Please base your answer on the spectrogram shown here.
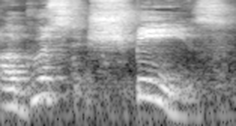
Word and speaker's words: August Spies: And so you have a rally going on, and there's a fiery anarchist from Germany, an immigrant, named August Spies. That's how he pronounces his name.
